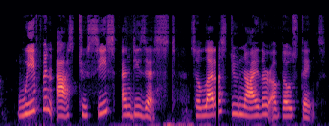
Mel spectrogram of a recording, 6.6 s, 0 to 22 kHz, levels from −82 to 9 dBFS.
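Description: At about 4.31 s the speech drops into a short silence that lasts until roughly 4.38 s, around 70 ms, which fits a run of several short low-delay frames going missing. That's AAC frame loss with muting: the decoder zeroed the spectrum for the missing frames, and the overlapping windows ease the sound down into the gap and back up out of it. The result is a soft-edged hole, all of it sitting on a slight coding texture that is likely from low-delay AAC.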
